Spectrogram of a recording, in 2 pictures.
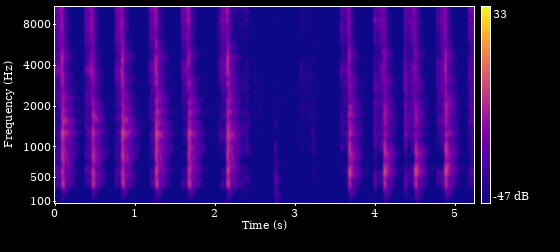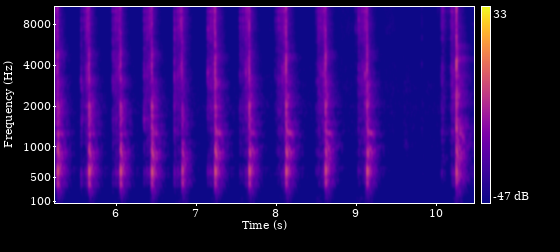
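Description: A chef's knife slicing shallots on a plastic cutting board: steady knocks of the blade through the shallot onto the board, about two and a half a second. They pause briefly about two seconds in, then resume at the same pace.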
